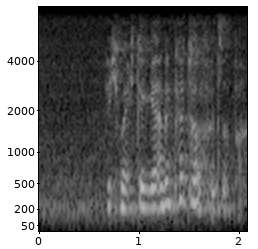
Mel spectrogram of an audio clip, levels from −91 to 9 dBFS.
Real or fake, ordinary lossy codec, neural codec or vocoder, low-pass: fake; none; codec, 16 kHz, 16 kbps, FunCodec, trained on LibriTTS, 50 frames a second; 7.2 kHz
